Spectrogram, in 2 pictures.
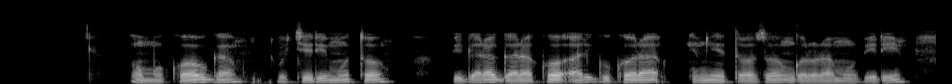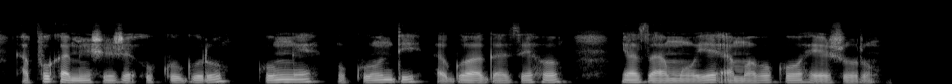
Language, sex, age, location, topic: Kinyarwanda, male, 18-24, Kigali, health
